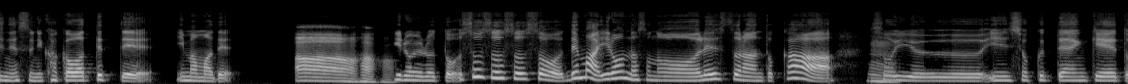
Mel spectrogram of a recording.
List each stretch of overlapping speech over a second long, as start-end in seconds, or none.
none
